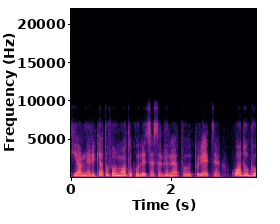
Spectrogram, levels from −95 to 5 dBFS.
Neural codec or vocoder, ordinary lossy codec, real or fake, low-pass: codec, 16 kHz, 1 kbps, X-Codec, HuBERT features, trained on balanced general audio; Opus, 16 kbps; fake; 7.2 kHz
